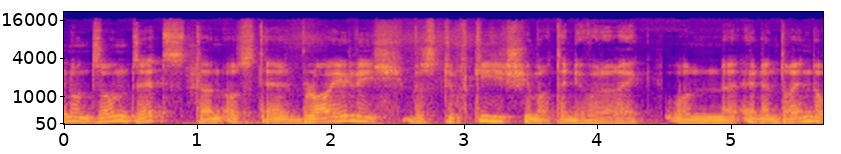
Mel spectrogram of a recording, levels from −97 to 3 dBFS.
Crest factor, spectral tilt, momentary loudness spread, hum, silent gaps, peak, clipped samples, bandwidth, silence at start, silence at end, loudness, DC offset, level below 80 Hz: 12 dB; -4.5 dB/octave; 4 LU; none; none; -4 dBFS; under 0.1%; 17 kHz; 0 s; 0 s; -18 LUFS; under 0.1%; -40 dBFS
